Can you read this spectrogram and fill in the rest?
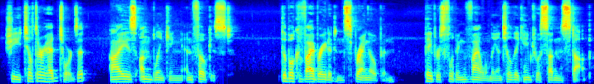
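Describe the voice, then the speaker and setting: An actor playing a haunted, guilt-ridden husband and father, narrating a horror audio drama in a halting, anguished way. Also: fairly low pitch, steady tone, natural voice. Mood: dazed, subdued. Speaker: narrator and lead character.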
